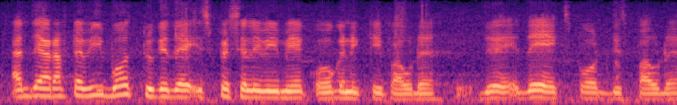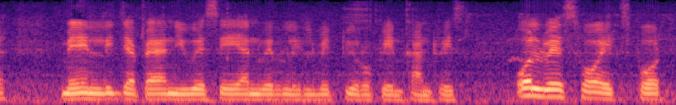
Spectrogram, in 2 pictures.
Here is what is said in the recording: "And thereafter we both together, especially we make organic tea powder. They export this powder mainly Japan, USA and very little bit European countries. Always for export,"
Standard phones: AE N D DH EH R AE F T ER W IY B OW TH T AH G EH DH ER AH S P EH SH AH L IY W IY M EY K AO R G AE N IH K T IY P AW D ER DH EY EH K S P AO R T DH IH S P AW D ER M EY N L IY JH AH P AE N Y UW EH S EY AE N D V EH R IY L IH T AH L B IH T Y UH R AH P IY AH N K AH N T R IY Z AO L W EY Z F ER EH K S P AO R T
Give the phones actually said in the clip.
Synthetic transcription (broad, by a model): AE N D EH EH R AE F T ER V IY B OW T T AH G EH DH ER AH S P EH SH AH L IY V IY M EY K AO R G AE N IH K T IY P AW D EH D EY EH K S P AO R T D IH S P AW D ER M EY N L IY JH AH P AE N Y UW EH S EY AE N D V EH R IY L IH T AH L B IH T Y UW R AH P IY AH N K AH N T R IY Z AO L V EY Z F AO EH K S P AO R T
